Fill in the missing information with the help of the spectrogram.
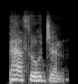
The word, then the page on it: pathogen: Indian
